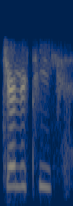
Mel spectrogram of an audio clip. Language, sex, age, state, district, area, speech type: Urdu, female, 30-45, Jammu and Kashmir, Srinagar, urban, conversation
